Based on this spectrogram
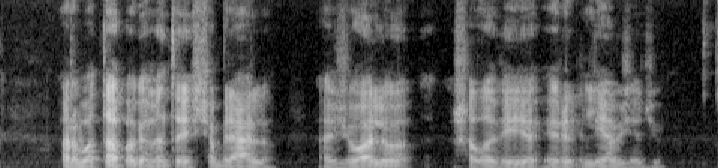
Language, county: Lithuanian, Vilnius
